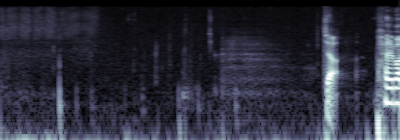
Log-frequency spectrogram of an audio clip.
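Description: Quiet room sound with a few faint taps, then a short vocal sound a little over three seconds in, and a man starting to speak near the end.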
